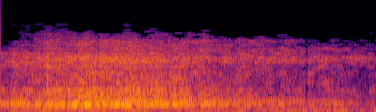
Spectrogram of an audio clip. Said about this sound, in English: A low, rambling cottage is situated along a lonely strip of sandy beach. Even inside the cottage, you can hear the distant boom of the waves and the low moan of the wind along the dunes.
